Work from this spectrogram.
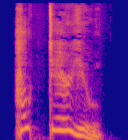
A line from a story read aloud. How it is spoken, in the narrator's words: she cried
